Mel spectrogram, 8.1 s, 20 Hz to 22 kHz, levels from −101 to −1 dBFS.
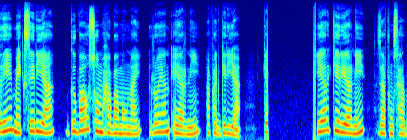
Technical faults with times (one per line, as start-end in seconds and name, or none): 5.34-6.32 cable pulled and plugged in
